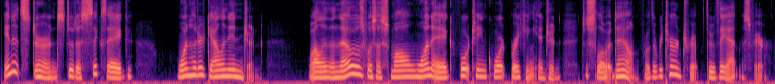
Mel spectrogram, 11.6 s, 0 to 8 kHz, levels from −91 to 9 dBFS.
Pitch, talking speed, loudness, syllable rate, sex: 175 Hz, 180 wpm, -18 LUFS, 5.2 syllables/s, female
